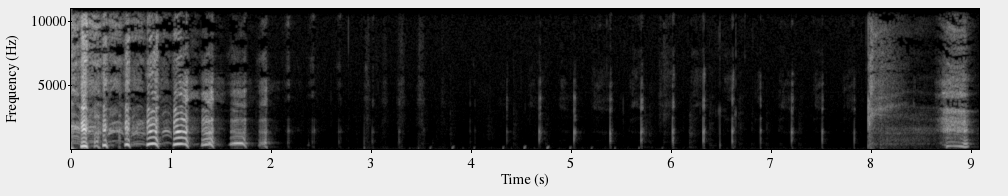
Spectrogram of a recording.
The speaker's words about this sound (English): … did what a cartoon character does and sneezed while saying sneeze.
